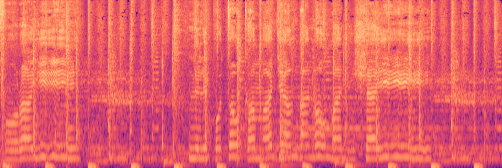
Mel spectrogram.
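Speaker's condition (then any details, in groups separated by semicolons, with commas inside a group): No condition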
